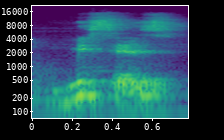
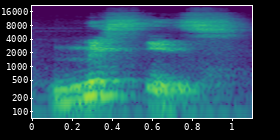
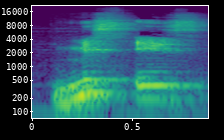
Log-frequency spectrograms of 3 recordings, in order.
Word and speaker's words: Mrs: মিসেস যেমন মিসেস Mariam যদিও আমরা বাংলাদেশীরা বলে থাকি মিসেস আসলে এটার সঠিক উচ্চারণ হলো মিস ইজ মিস ইজ Mariam মিস মিস যেমন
